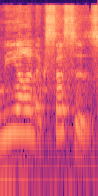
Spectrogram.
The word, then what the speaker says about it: NeonXSZ: at a game called neon excesses or neon xsz by intravenous software me on excess is actually the official pronunciation of the game's title according to the developers website you can go look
